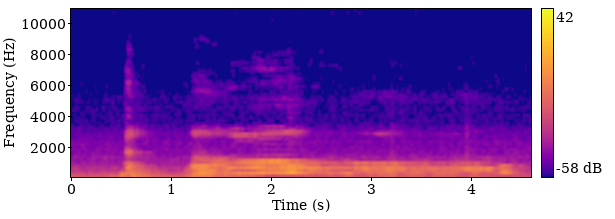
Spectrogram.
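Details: Siberian Husky named Miss Bella vocalizing at her own reflection in a fireplace indoors: a short sharp bark, then a long, steady, mid-pitched harmonic howl that holds level for about three seconds before a slight upward lift.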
